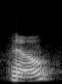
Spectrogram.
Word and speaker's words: know: W is also silent so instead of saying canal or Kino World War we just say no we use this like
